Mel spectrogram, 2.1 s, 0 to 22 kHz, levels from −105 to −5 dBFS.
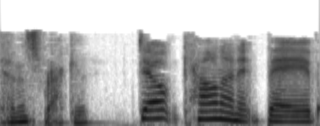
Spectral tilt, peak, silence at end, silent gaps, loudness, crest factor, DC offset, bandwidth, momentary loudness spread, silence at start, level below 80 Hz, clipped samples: -5 dB/octave; -4 dBFS; 0.05 s; none; -20 LUFS; 14 dB; under 0.1%; 8.2 kHz; 11 LU; 0 s; -46 dBFS; under 0.1%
